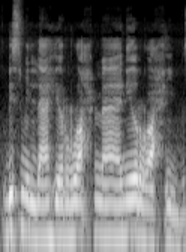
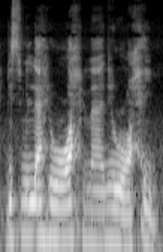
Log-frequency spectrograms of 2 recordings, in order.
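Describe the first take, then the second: First: The r is made with the tongue touching. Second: The r is made without the tongue touching. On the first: The speaker calls it right. "Kita kena sentuh" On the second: The speaker calls it wrong. "Apabila kita tidak bersentuh, maka bunyinya"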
